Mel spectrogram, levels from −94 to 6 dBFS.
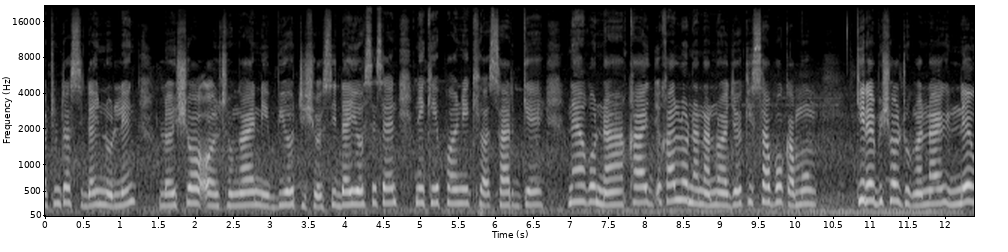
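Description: From 4.23 to 5.98 s, the speech plays at the wrong sample rate. Everything runs about 1.09 times too fast and sits about 1.5 semitones high. The voice sounds hurried and slightly higher. The ratio fits 44.1 kHz audio played back at 48 kHz without conversion.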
